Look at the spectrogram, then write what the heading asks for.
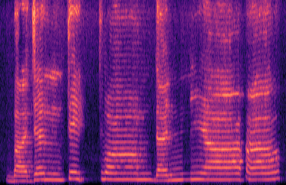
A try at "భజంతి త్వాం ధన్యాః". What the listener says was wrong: అక్కడ కామా అమ్మ, హా విసర్గ కాబట్టి హా స్పష్టంగా పలకాలి. భజంతి త్వాం ధన్యాః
